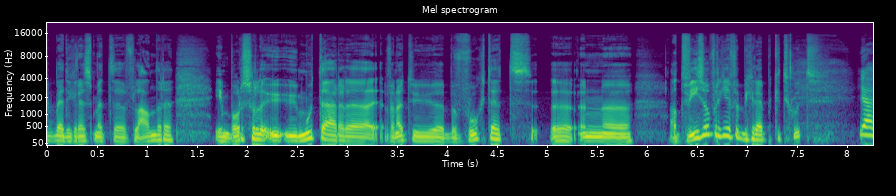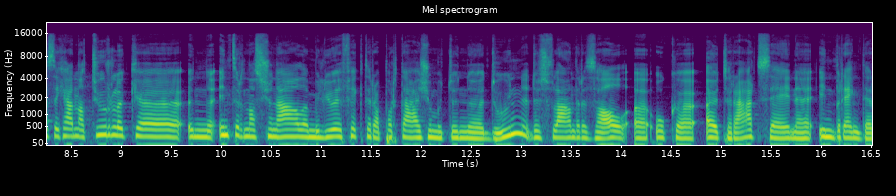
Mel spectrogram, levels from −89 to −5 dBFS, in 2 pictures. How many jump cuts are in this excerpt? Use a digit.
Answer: 1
